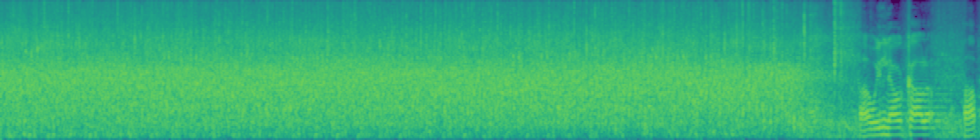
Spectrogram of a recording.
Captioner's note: applause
